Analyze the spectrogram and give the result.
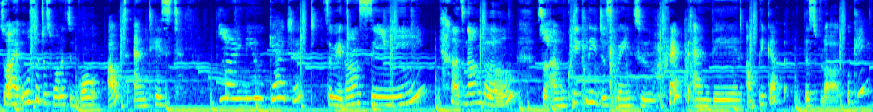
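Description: A woman talks at a fairly slow pace while clear music plays in the background. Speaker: vlogger. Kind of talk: casual vlog chat. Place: kitchen. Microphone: handheld.

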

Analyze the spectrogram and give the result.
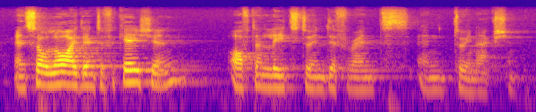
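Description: A man with a fairly high pitch speaks with big swings in loudness over noticeable background noise. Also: ordinary pitch variation, moderate pace. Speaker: university lecturer. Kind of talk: lecture. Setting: stage with audience. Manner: halting.

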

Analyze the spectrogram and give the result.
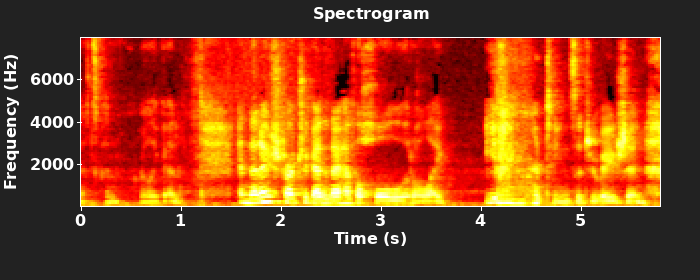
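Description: A woman at a very fast pace, big swings in loudness, noticeable background noise. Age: 20s. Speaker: teacher and fitness vlogger. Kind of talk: casual vlog. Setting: outdoors on a walk with dog.

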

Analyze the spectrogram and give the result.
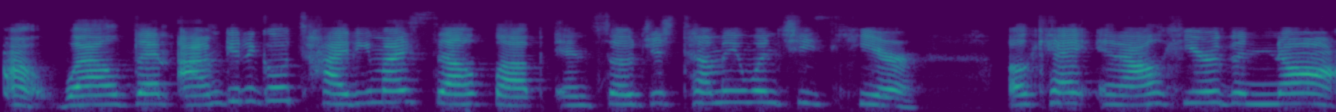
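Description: Someone in a put-on character voice talks at a moderate pace with an extremely high pitch. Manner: hesitant, flustered.

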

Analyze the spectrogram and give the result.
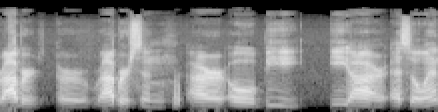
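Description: A male voice is heard with light background noise. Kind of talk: police phone call and questioning. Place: office. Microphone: lapel.

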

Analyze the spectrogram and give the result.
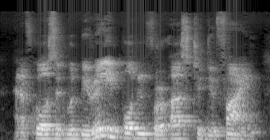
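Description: The background is quiet. Audible echo fills the room. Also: man. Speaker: software testing educator. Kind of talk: lecture. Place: home room.

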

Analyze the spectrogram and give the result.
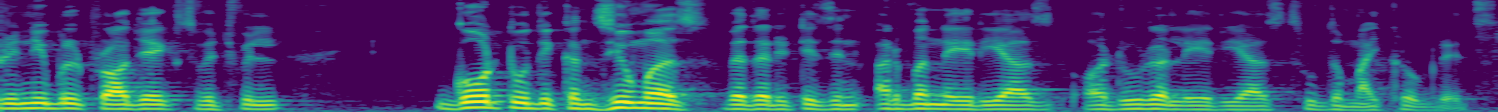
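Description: In a quiet background, a man with a medium pitch and a dark, mellow tone speaks at a moderate pace. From India. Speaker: power company CEO. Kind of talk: keynote speech. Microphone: lapel.

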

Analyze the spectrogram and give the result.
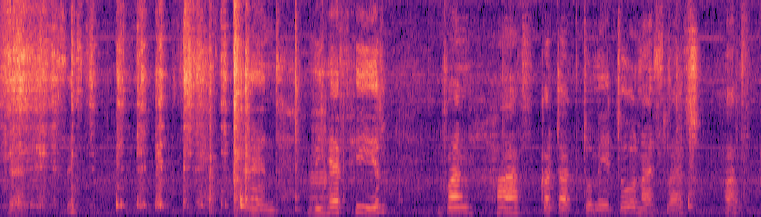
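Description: Very slow speech with long, frequent pauses and fairly even intonation. Clear background noise can be heard. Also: woman, fairly low pitch for a woman.

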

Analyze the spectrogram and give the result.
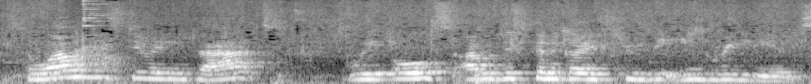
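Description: A woman speaks over noticeable background noise. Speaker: home cook host. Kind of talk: tutorial. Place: kitchen. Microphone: camera far.

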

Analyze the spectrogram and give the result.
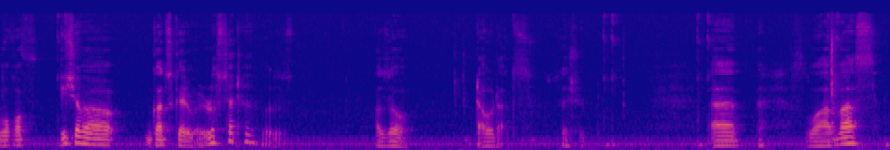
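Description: Long, frequent pauses break up delivery that unfolds at a very slow pace. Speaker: Minecraft let's play YouTuber. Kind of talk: let's play gaming commentary. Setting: home recording. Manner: casual, animated.

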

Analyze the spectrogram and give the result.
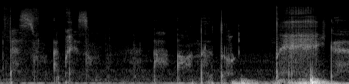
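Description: A woman is whispering. Her voice stays in a whisper throughout. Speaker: gaming and ASMR YouTuber. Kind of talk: casual talk to camera, ASMR. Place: home room. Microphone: studio mic.

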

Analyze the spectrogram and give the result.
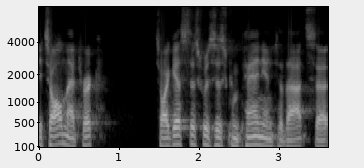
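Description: The speaker is a man. He talks at a moderate pace. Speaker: flea market reseller. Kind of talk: casual show-and-tell vlog. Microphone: camera far.

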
